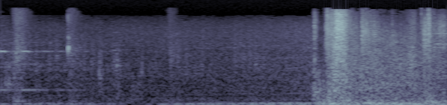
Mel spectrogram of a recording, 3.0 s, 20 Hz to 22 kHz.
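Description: A T-34-85M tank cannon firing in a video game: a heavy boom that bursts out partway through and rolls on with a low, rumbling tail, loud and close, with faint mechanical clatter before it.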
